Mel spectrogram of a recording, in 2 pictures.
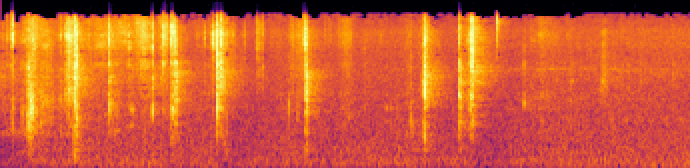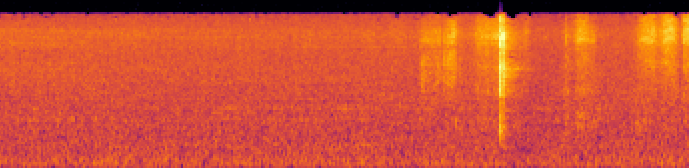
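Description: Planner sticker sheet handled and a sticker peeled off its backing and pressed onto the page: a run of sharp paper crackles and ticks for the first few seconds, then only a steady low hiss, with one more tick near the end.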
